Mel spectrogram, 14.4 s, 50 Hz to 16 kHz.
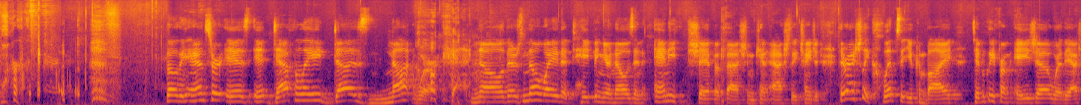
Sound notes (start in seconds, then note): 5.6 laughter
